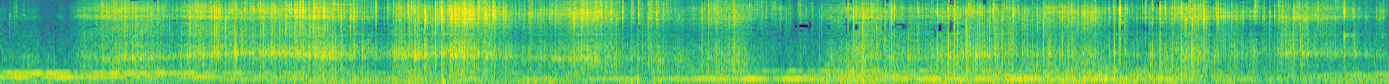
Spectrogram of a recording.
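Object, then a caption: Dried gourd maraca with seeds. A single small, round, hollow maraca made of dried gourd, painted and carved, with a dark wooden handle, is held in the hand close to the microphone and shaken so the seeds inside rattle. The result is a bright, dry, hissing rattle that swells and fades in repeated waves of shaking, with almost nothing in the low end apart from a faint steady hum.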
